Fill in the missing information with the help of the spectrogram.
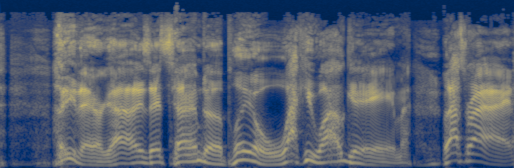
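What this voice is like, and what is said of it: Cheesy game show host voice. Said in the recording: “you don't like my new game show voice?”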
